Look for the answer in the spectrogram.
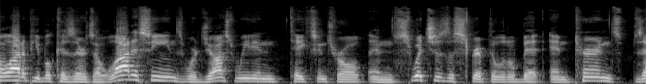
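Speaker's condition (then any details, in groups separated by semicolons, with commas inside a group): No condition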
